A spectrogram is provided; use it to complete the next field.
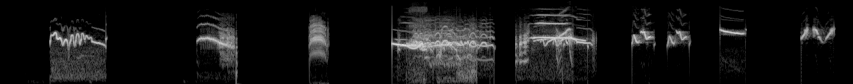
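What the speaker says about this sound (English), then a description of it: "Yeah, sounds of birds." Recorded birdsong played from a sound card, a series of separate bright chirps and short calls with brief silences between them, clear and fairly loud.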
